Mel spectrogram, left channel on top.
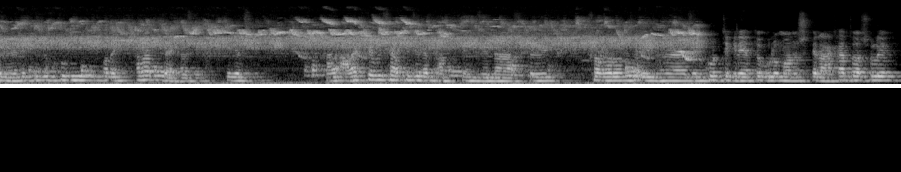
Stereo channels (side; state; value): right; silent; digital silence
